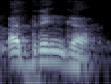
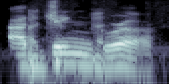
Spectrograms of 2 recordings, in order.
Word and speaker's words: Adingra: Simon Adringa. Adringa. Yeah, that's what I said. Adringa. Simon Adringa. I just didn't put the accent on the I. No, it's Adingra. Adingra or Adringa?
